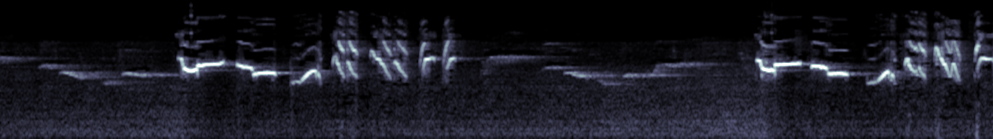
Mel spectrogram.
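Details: Oriental magpie-robin call, used to stimulate stressed birds that have gone quiet: faint descending whistles build into loud, rapid, crackling and rising phrases, heard twice.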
